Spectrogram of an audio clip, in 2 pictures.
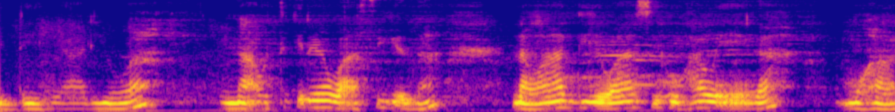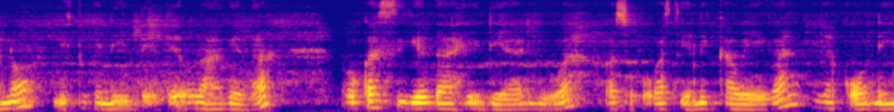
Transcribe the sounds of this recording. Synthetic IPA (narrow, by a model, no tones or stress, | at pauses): edejaɾioa | naotiɣeɾeɔwa̰siɣḛðanawaðiwasioɦawɛ̰ɣa | moɦanɔnetuɣɛnḛːbɛ̰ðɛoɾaɣɛða | okasiɣɛðaɦḛːdejaɾio̰waɣa̰sokɔ̰wasianekawɛɣaijakɔnɛ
